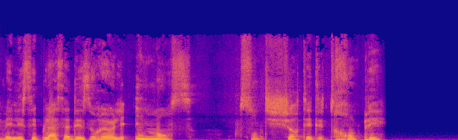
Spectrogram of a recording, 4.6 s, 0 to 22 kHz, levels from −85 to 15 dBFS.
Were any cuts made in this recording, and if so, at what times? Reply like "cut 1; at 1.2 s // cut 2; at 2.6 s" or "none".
none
